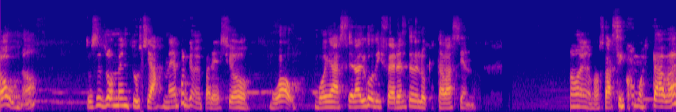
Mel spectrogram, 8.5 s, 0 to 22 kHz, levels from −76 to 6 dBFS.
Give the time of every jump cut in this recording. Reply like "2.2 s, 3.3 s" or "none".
7.1 s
